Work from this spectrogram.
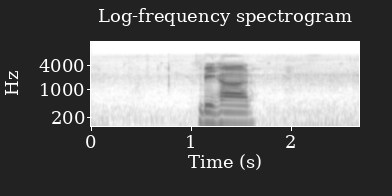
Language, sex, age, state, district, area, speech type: Santali, male, 18-30, West Bengal, Purba Bardhaman, rural, spontaneous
